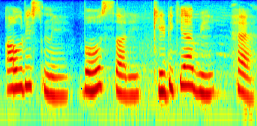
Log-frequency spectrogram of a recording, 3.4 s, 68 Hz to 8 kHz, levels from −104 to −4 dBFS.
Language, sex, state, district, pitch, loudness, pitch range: Hindi, female, Uttar Pradesh, Saharanpur, 250 Hz, -16 LUFS, 230-285 Hz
